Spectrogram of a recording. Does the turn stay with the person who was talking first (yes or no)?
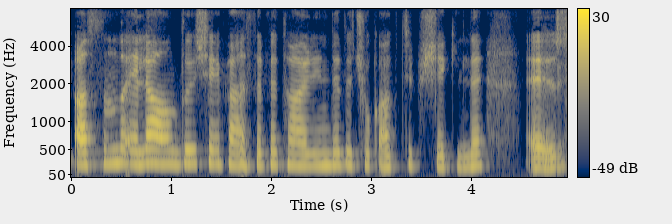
yes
